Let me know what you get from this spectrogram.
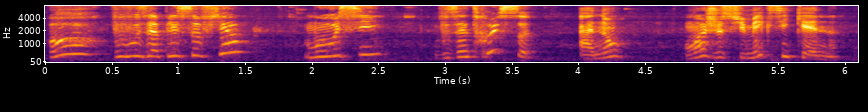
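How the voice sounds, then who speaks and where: A woman's voice: sits high, very animated, unhurried, bright, forceful tone, exaggerated voice. A woman voicing an adult woman in a scripted textbook dialogue, chatty and friendly.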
